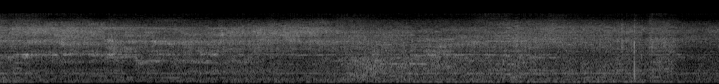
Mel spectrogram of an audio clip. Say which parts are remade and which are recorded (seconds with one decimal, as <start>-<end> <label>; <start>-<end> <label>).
0.0-7.2 remade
